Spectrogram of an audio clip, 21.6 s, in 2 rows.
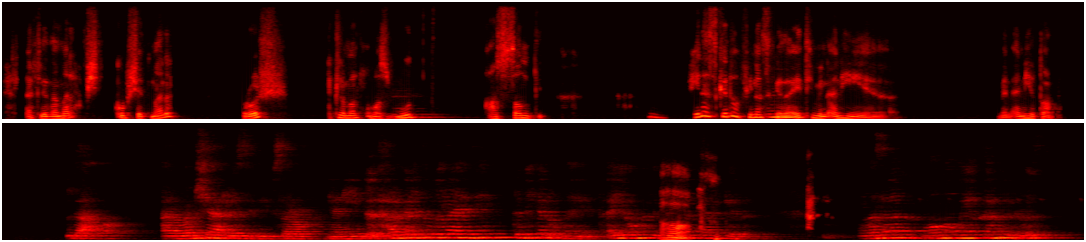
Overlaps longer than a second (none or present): none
